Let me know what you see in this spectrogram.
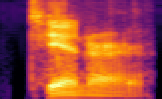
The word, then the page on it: tinner: American English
